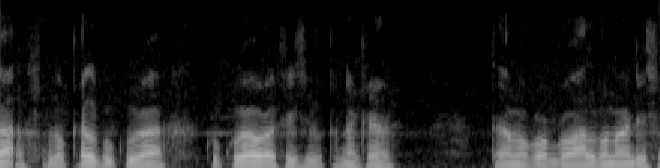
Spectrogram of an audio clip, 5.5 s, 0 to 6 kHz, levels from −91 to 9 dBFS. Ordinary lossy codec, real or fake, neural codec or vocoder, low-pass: none; real; none; 5.4 kHz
